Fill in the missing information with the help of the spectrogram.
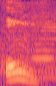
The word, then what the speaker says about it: Om: É, e essa sílaba, né, essa junção do O com, com o M, né? Mas que a gente escreve A-U-M, na verdade.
